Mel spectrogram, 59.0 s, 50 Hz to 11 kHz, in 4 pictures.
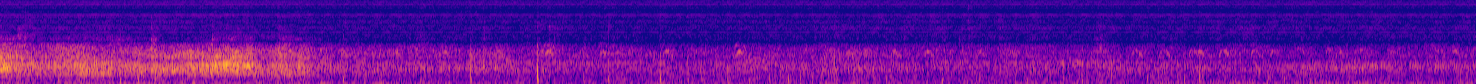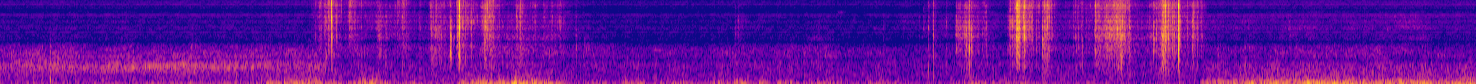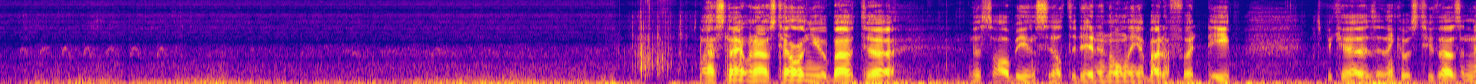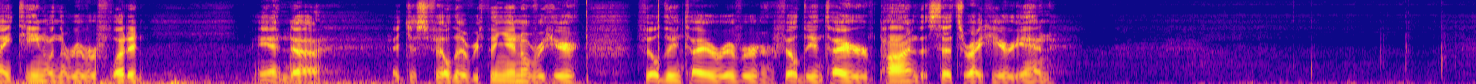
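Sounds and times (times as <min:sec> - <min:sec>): wind rumble on microphone: 0:00.0 - 0:59.0
sharp crackling clicks: 0:17.9 - 0:20.6, 0:24.0 - 0:26.8, 0:35.8 - 0:36.6.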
